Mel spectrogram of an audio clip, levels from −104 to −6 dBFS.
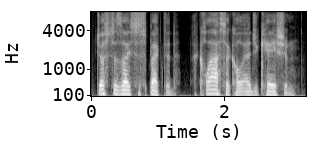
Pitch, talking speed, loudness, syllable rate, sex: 115 Hz, 110 wpm, -18 LUFS, 5.1 syllables/s, male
